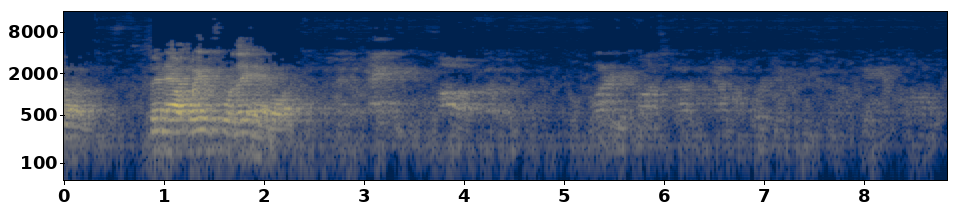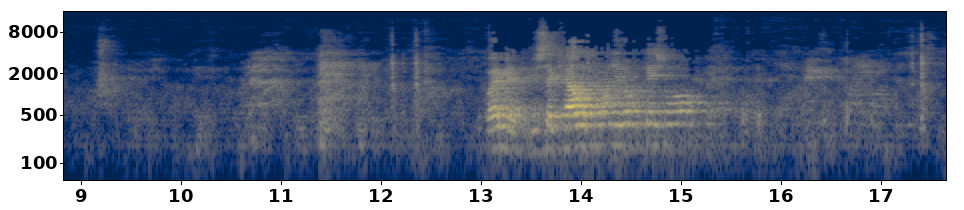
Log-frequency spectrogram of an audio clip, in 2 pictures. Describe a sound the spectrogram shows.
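A man speaks calmly into a microphone, heard through a loudspeaker in a large room.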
